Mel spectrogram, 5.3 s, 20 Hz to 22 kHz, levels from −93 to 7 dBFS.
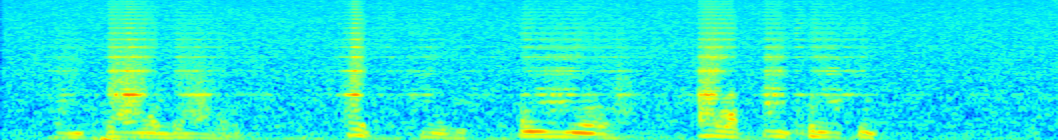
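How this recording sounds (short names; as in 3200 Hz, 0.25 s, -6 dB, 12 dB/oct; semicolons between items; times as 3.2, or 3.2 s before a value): a buzz of ramps at a fixed pitch in blocks of 32 samples; phasing stages 2, 2.8 Hz, lowest notch 310–2300 Hz; a quantiser's noise floor 6-bit, dither triangular; a shimmering, thickened sound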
